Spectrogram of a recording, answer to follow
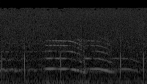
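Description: Soft held instrumental note with a clear pitch and overtones, bending downward in pitch twice, over faint regular ticks about two a second, in a quiet stretch of the tape.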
